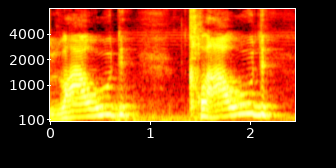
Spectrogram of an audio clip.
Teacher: you still hear the aou a little bit in there · Now we still have diphthongs in some words like OU, loud, cloud. You still hear the ow a little bit in there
